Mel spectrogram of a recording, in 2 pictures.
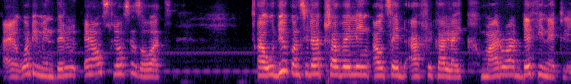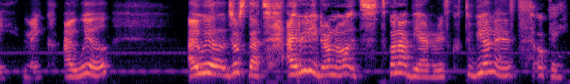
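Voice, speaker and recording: A woman's voice: on the high side, moderate pace, rough recording. A woman travel vlogger chatting casually on a livestream, thanking viewers and answering their comments. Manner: chatty, thankful, laughs often, many fillers.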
